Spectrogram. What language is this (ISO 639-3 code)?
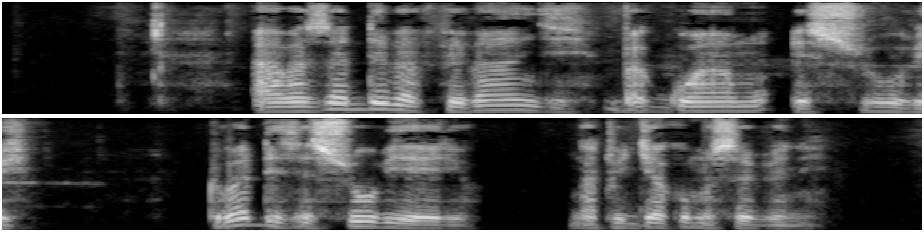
lug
